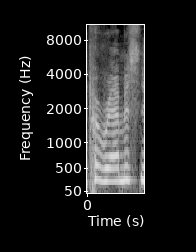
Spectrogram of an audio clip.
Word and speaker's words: Paramus: Paramus, New Jersey, yes. Pronounced, by the way, through the nose, and I hope nobody there is offended.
